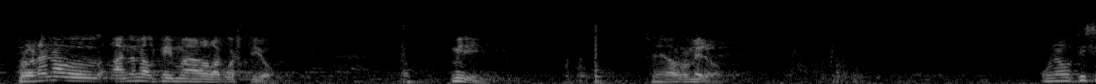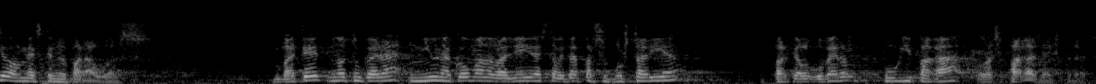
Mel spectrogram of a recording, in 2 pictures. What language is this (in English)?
Catalan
